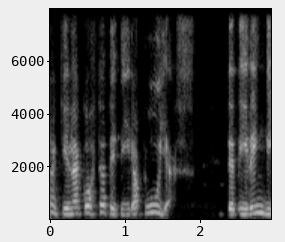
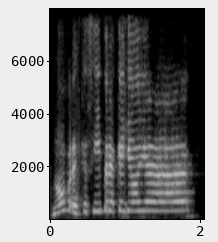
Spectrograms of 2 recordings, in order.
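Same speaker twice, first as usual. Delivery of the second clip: higher, pushy protest; rising upset; 8 semitones higher, faster than usual. Acted. The other person getting worked up, higher heated protest. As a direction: voice climbing in frustration. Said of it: "ahí te está subiendo".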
